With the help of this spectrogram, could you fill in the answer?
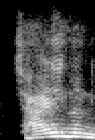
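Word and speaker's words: Sein: 자, 있는 현실을 이제 독일어로 자인이라고 그래요. 이걸 이제 발음을 자인이라고 합니다. 자인. 그럼 있어야 하는 현실은 이거는 독일어로 졸렌이라고. 이렇게 발음을 써놓으시면 좀 이해가 쉬워요. 자인은 그러니까 영어로 말하면 is에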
